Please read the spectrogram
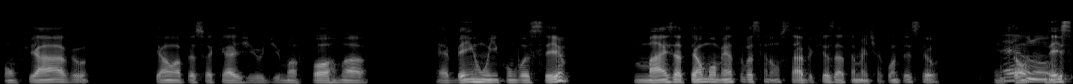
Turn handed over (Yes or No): Yes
